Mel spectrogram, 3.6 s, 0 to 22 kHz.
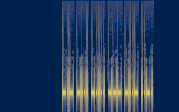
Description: Morse code, heard as a keyed tone, about 50 wpm, 700 Hz. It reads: KB6OXF
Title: USA Call Signs Repeated 2x 50wpm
